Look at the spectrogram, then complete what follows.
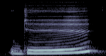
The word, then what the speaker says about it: deuxième: Non, donc deuxième. La syllabe qui contient la lettre X, c'est la syllabe zie. Alors, je vois la lettre X, mais j'entends le son Z.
